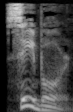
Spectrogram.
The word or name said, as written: seaborne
